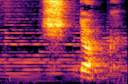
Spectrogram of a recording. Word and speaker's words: Stock: La S al principio en el alemán se pronuncia como una sh, Stock.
